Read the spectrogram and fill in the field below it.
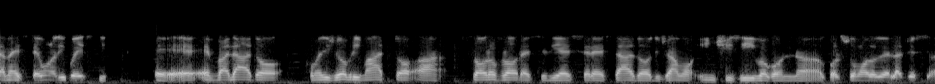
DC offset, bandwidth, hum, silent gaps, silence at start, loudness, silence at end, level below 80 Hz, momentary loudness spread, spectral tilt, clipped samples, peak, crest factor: under 0.1%; 4.2 kHz; none; none; 0 s; -23 LUFS; 0 s; -60 dBFS; 6 LU; -8 dB/octave; under 0.1%; -8 dBFS; 14 dB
